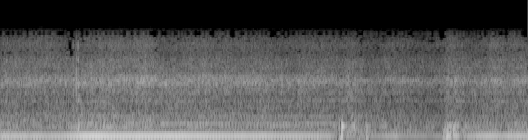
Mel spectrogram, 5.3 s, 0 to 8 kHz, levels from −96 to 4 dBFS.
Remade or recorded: recorded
